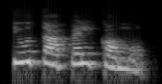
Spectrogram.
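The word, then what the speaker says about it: t'appelles: So that is why we are sounding the first S is a silent letter while the second S is a no more silent letter.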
